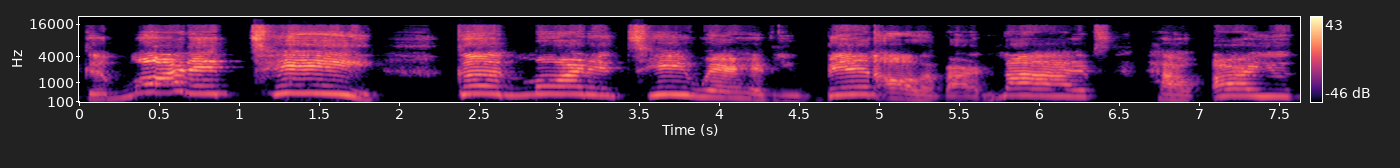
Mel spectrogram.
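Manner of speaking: high, loud, stretched-out hello; excited greeting. Real, not acted. Host greets long-absent friend T joining the table, real excited welcome. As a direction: sing out a delighted welcome, very high.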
